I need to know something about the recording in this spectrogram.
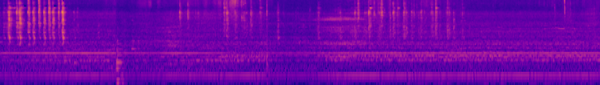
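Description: Rapid even ticking, about eight ticks a second, that stops a little over a second in, over a steady low hum with light rubbing and scraping; a single knock comes about two seconds in.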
